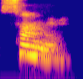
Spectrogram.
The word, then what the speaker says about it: summer: Son, sun, summer. También depende en el lugar que estés. Algunas personas tienden a pronunciarla más como una A, como una O, pero te vas a dar cuenta cuando realicemos nuestros ejercicios de listening que suena algo como summer, como si tu intención fuese decir una A, pero terminas diciendo una O.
